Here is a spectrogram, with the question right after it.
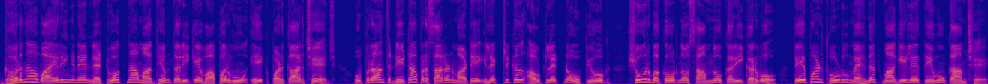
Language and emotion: Gujarati, neutral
